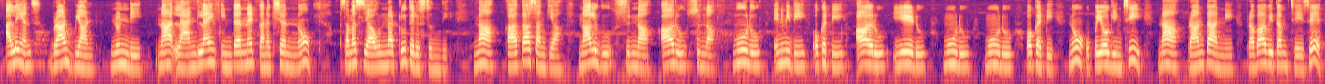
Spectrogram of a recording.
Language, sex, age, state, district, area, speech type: Telugu, female, 18-30, Andhra Pradesh, N T Rama Rao, urban, read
